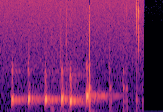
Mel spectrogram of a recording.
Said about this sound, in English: Tell me if you guys just heard that cough, because I'm going to try and mute myself when I have to cough.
